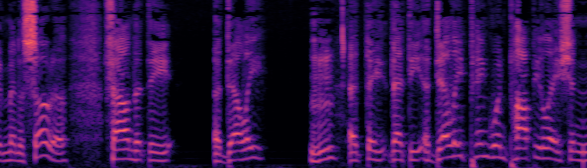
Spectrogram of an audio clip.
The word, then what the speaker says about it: Adelie: Adelie is how you pronounce it.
